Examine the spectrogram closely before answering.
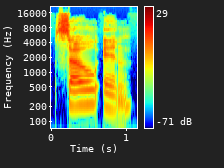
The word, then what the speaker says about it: Samhain: started off as a festival called sinin sein pronounced so in s m h a i n sag pronounced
